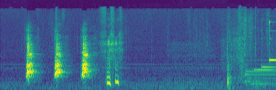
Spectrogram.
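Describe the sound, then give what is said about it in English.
Three evenly spaced, clear dog barks from a children's sound book called Animal Sounds, played by pressing a button beside the dog picture, followed by two quick thumps and a quiet pause before a steady electronic tone starts up near the end. “And when you show the animal and press the button, you can hear what the animal sounds like. A dog.”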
